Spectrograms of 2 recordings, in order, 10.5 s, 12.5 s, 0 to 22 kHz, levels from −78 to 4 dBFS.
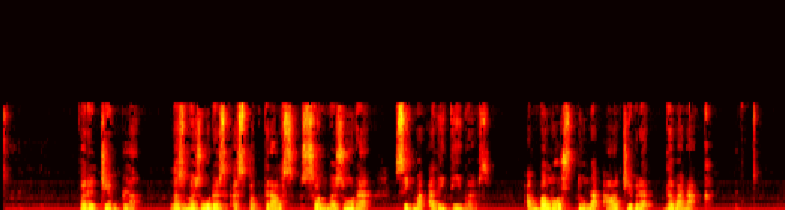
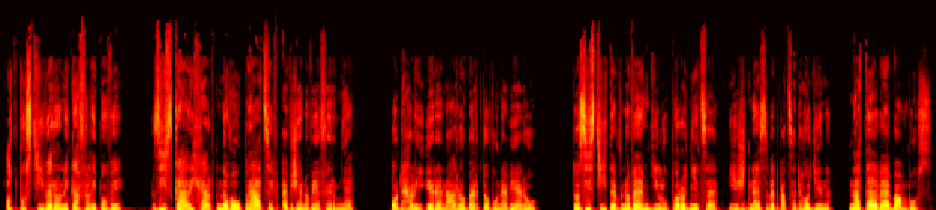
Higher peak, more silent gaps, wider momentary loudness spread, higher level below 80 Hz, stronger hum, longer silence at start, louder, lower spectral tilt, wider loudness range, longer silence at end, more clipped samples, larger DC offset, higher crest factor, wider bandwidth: first, -2 dBFS vs -6 dBFS; second, none vs 4.75-5.15 s, 7.18-7.62 s, 11.11-11.30 s; first, 16 LU vs 9 LU; second, -60 dBFS vs -42 dBFS; neither; about the same, 0.05 s vs 0.1 s; about the same, -22 LUFS vs -23 LUFS; second, -3 dB/octave vs -4.5 dB/octave; about the same, 3 LU vs 3 LU; first, 0.4 s vs 0.1 s; neither; neither; first, 24 dB vs 18 dB; second, 12 kHz vs 19.5 kHz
